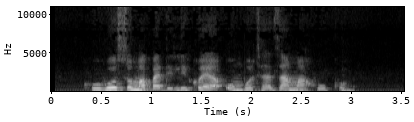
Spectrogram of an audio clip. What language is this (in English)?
Swahili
